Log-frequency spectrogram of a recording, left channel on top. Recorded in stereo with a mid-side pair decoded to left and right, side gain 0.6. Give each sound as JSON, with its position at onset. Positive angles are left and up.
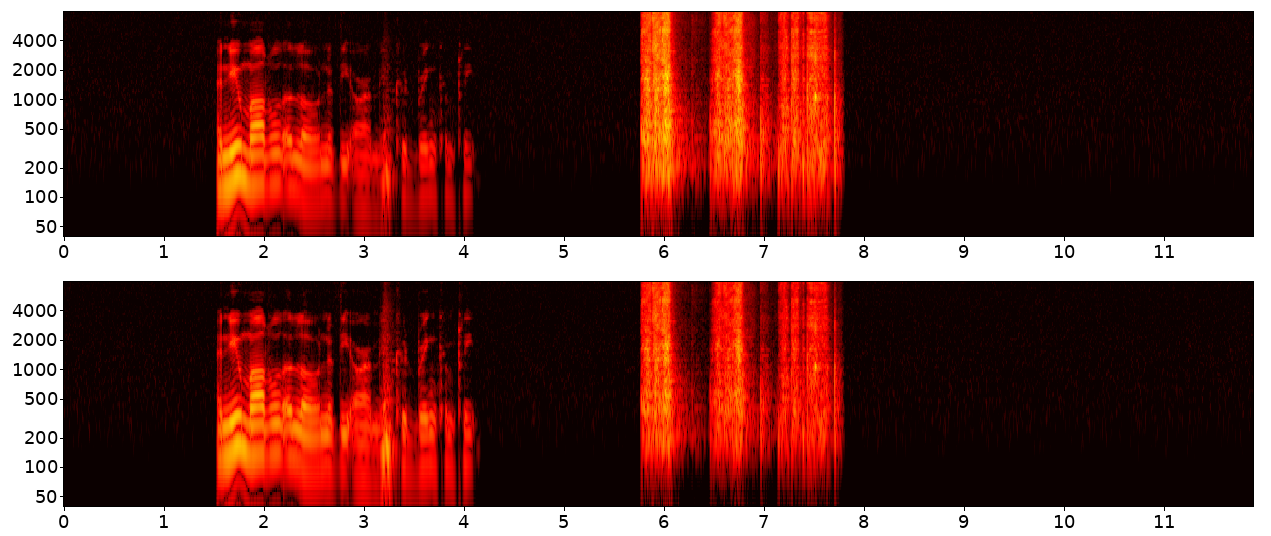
{"t": 1.5, "sound": "a man speaking", "azimuth_deg": 10}
{"t": 3.2, "sound": "a whoosh", "azimuth_deg": -55}
{"t": 5.8, "sound": "writing", "azimuth_deg": 30}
